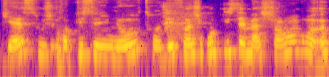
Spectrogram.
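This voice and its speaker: A woman with a medium pitch talks at a fairly quick pace. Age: 60s. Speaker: interviewee, coaching client. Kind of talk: interview, personal testimony. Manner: halting, with many hesitations.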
